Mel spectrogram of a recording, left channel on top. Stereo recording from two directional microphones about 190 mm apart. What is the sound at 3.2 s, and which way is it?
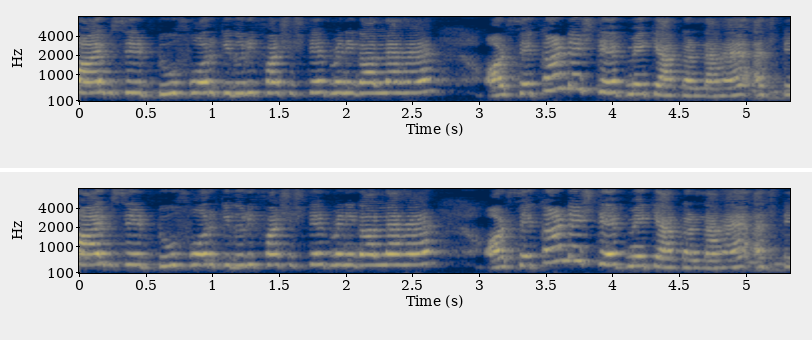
A woman's voice, 20° left (ahead or behind).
